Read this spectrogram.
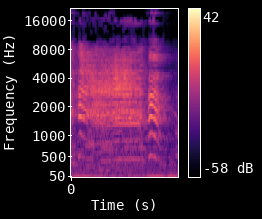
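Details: Toddler boy crying and demanding three juices after being refused: a high-pitched, drawn-out wail followed by a shorter cry burst.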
